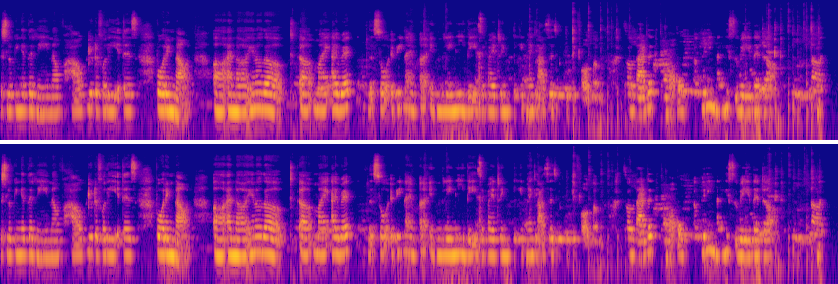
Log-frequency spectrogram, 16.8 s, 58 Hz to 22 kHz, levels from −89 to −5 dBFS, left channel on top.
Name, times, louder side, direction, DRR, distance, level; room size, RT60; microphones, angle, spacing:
voice 1, 0.0-5.6 6.0-6.9 7.3-11.9 12.2-13.7 14.0-15.5 16.2-16.4, right 1 dB, 60° right, 1.3 m, -29 dB
voice 2, 5.9-6.7 7.4-7.8 9.5-9.9 10.3-10.9 11.3-12.4 12.6-14.2 14.8-14.9 15.2-16.4, left 3 dB, 55° left, 0.4 m, -42 dB
4.0 x 2.9 x 3.2 m
head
